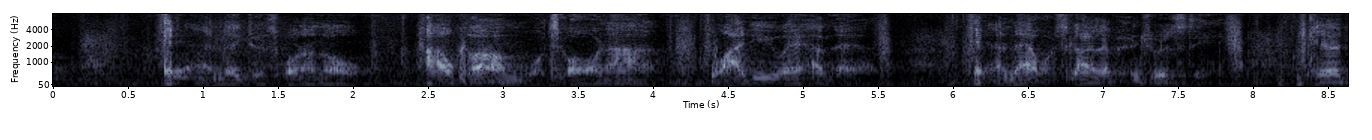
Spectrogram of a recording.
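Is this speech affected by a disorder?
Yes: laryngectomy for laryngeal cancer.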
